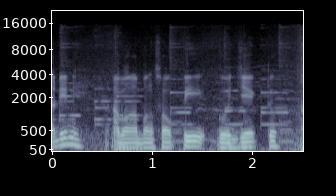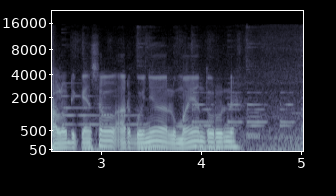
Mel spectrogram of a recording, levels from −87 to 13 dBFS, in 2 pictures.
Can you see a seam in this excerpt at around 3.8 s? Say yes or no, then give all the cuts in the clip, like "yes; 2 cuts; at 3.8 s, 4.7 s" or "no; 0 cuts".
no; 1 cut; at 2.4 s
